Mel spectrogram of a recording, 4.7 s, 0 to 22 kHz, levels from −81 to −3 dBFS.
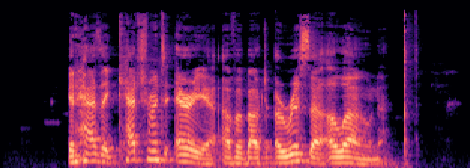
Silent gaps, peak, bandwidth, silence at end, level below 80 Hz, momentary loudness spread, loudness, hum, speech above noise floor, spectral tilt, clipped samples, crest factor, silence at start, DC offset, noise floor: none; 0 dBFS; 16.5 kHz; 0.6 s; -46 dBFS; 13 LU; -14 LUFS; none; 45 dB; -4 dB/octave; under 0.1%; 16 dB; 0.7 s; under 0.1%; -59 dBFS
